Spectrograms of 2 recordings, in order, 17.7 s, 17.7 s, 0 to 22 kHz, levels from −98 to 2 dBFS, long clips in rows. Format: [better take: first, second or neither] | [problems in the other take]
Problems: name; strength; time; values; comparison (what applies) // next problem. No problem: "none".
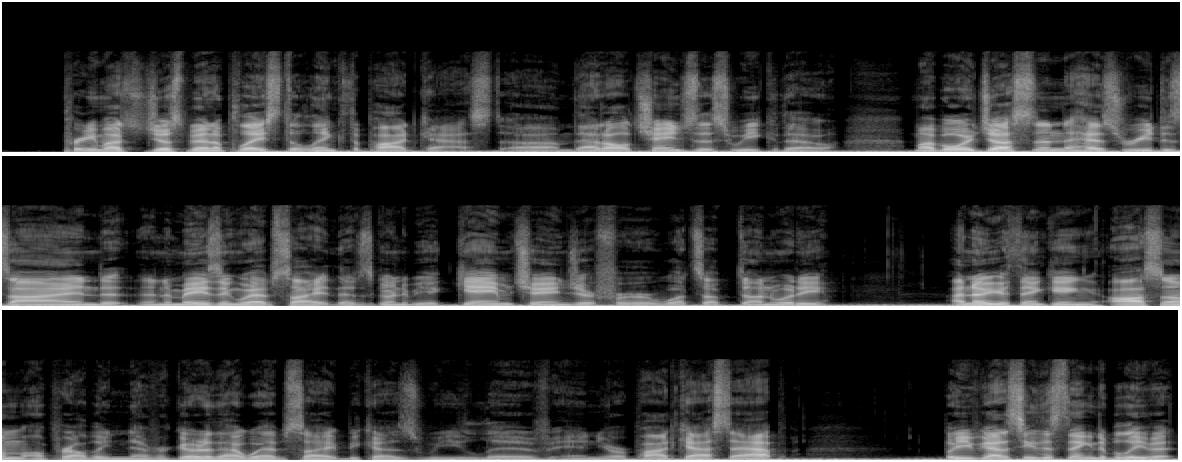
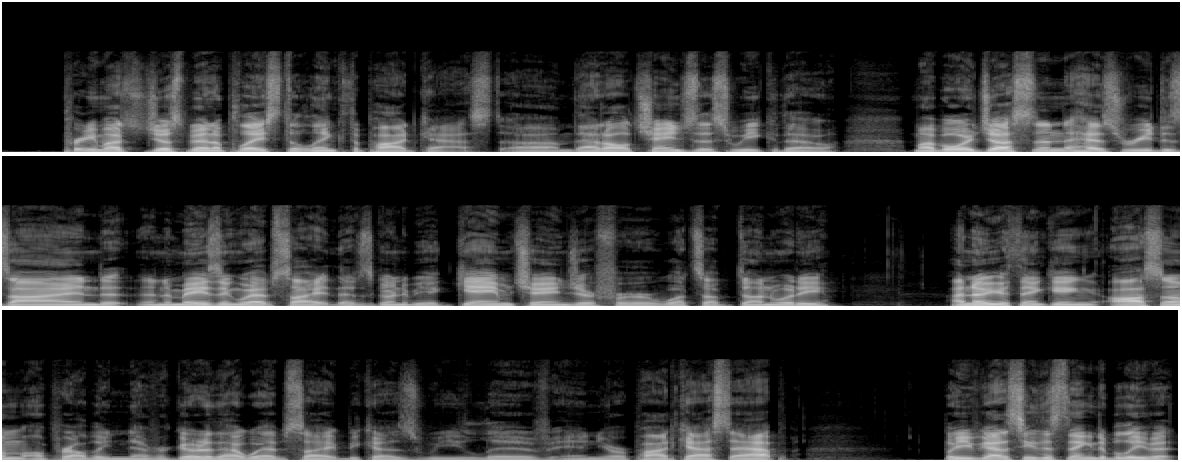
second | low rumble; faint; from 1.5 to 7 s, from 8 to 11 s and from 14 s on; 25 dB below the speech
